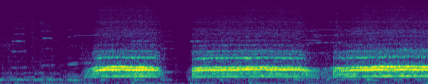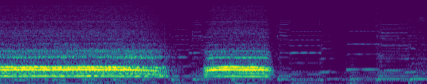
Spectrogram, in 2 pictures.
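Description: A multi-note chime whistle sounds a chord in four blasts: a short one about a second in, a slightly longer one, a long one of nearly three seconds, then a short one. Faint music plays before and after it.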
